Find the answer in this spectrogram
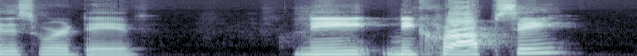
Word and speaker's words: necropsy: how do you say this word Dave NE necropsy necropsy yeah the necropsy it's for dead things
